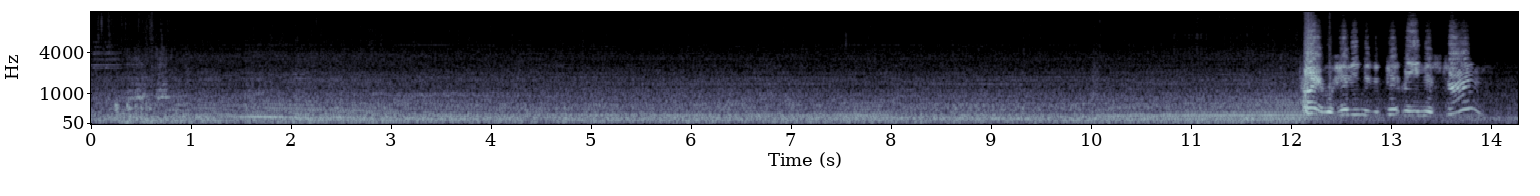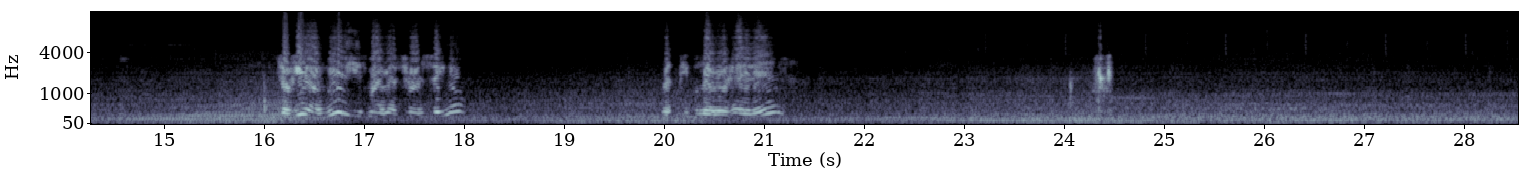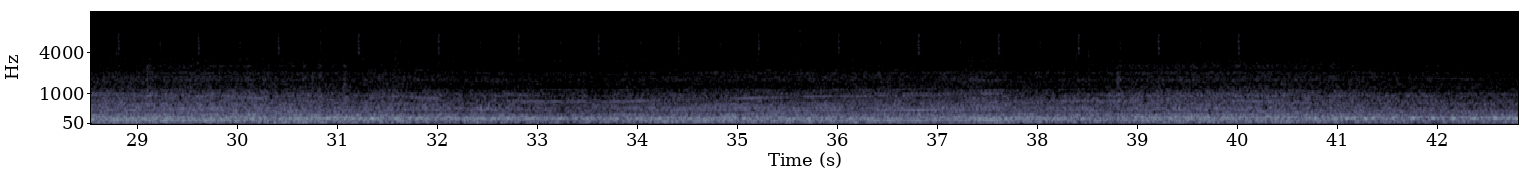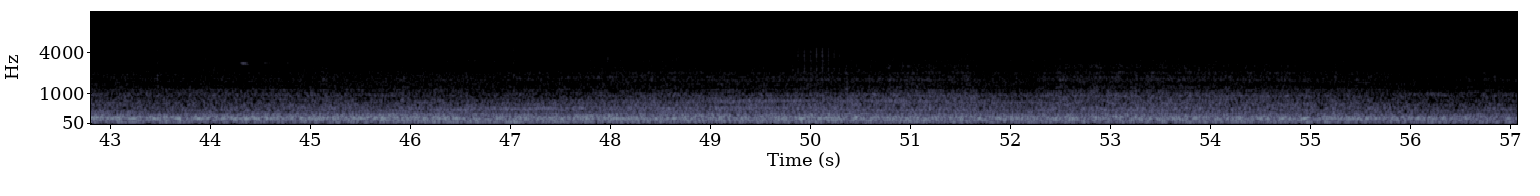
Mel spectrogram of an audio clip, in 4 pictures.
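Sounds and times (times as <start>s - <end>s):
car engine running: 0.0s - 2.4s, 12.1s - 47.2s
tyre and road noise: 0.0s - 57.0s.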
